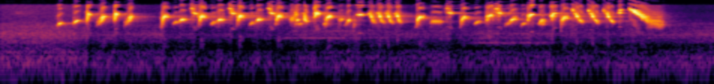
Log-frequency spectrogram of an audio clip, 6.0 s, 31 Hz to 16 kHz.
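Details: European goldfinch of six years, caught in the wild, delivering its countryside song on 26 December 2019; a long, dense, fast sequence of high tinkling twitters and trills, finishing with a rising buzzy slur.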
